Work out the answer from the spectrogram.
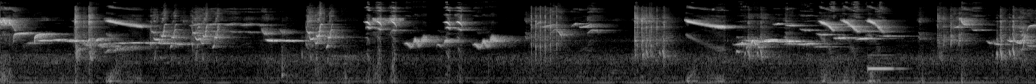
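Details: Bali-type brown-chested jungle flycatcher in full song, packed with learned filler phrases. Rapid sequences of bright, downslurred whistles and twittering bursts tumble one after another, broken by brief gaps and faint clicking sounds.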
